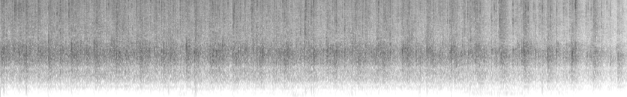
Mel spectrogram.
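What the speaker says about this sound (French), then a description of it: "Vos applaudissements pour nos fonctionnaires." A crowd at a New Year's wishes ceremony claps for municipal staff, thick steady applause from many people, sustained and even before easing off slightly at the close.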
